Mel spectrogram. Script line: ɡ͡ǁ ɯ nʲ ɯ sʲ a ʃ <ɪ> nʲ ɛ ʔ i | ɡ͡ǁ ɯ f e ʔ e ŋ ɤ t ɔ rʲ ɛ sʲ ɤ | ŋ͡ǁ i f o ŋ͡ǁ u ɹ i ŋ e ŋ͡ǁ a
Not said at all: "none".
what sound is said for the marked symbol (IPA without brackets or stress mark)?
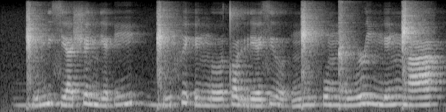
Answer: ɛ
